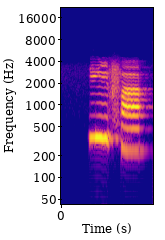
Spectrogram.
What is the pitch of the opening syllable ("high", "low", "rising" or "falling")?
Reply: high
